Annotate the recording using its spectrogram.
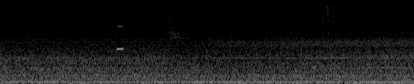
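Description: The 2020 Honda Civic's climate-control blower fan running steadily, air rushing from the dash vents over a low hum, with one short high touchscreen beep about a second in.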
